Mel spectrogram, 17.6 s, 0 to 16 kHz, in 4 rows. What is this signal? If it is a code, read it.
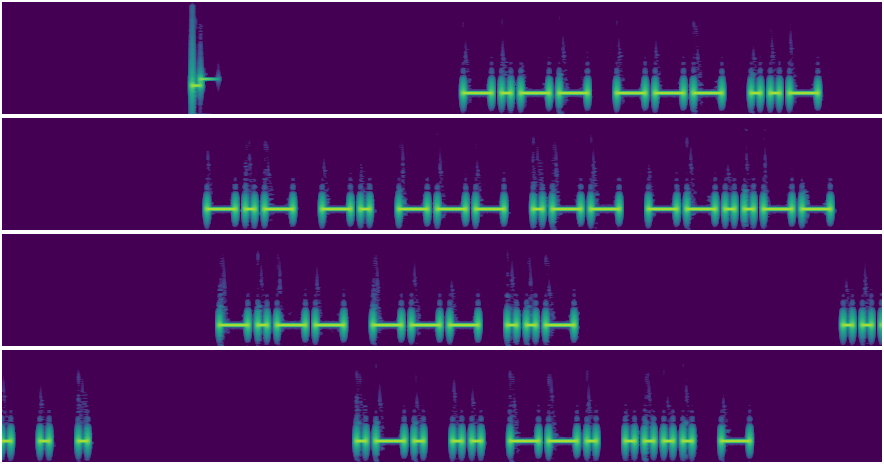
Morse code, heard as a keyed tone, about 25 wpm, 700 Hz. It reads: YOU KNOW, YOU SEE RIGHT
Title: 4x Word-Spacing - Sentences from Top 200 Words - 25wpm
